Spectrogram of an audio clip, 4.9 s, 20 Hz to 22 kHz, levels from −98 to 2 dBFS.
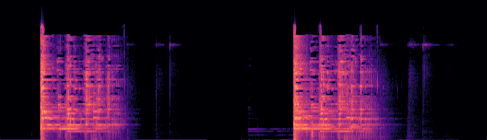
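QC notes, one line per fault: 0.11–4.79 s, periodic USB or driver dropouts: a regular tick repeats every 0.246 s, about twenty in all, each a tiny gap where a few milliseconds of audio are skipped rather than filled with silence. Something on the USB bus or in the audio driver is stalling the stream at a fixed interval, so the waveform jumps abruptly at each loss. Those steps are heard as evenly spaced clicks that sound only while there is signal.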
